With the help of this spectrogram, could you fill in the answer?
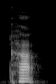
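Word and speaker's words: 花: 일본어로 는 ' 카 ' 라고 읽으며 , 윗 부분 은 풀을 나타 내는 부수 입니다 .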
